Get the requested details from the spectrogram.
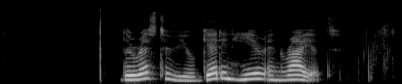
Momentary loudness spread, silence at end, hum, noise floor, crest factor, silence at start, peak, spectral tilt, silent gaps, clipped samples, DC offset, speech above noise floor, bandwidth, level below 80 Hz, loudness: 12 LU; 0.85 s; none; under -90 dBFS; 16 dB; 1.2 s; -8 dBFS; -6.5 dB/octave; none; under 0.1%; under 0.1%; over 68 dB; 12.5 kHz; -74 dBFS; -22 LUFS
